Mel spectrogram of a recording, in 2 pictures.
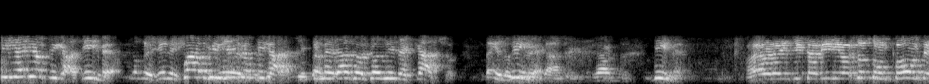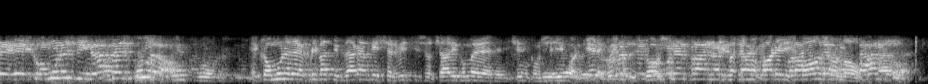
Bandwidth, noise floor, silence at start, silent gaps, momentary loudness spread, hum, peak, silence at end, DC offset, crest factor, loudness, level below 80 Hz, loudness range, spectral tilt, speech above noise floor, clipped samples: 4 kHz; -41 dBFS; 0 s; none; 8 LU; none; 0 dBFS; 0.1 s; under 0.1%; 12 dB; -11 LUFS; -50 dBFS; 4 LU; -7.5 dB/octave; 30 dB; under 0.1%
